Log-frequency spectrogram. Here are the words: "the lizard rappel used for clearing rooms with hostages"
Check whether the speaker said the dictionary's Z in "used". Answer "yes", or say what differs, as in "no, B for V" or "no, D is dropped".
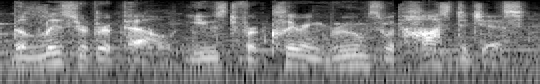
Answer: yes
